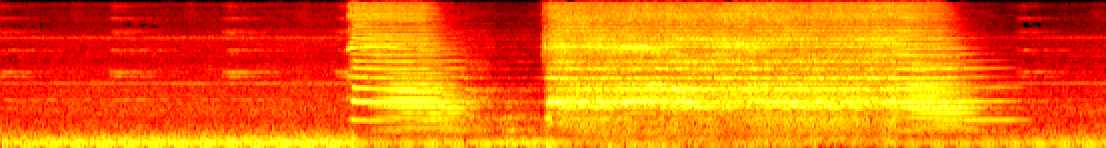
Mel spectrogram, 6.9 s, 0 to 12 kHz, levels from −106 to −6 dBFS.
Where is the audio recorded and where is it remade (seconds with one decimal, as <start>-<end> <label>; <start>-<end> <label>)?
0.0-2.9 recorded; 2.9-5.6 remade; 5.6-6.9 recorded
